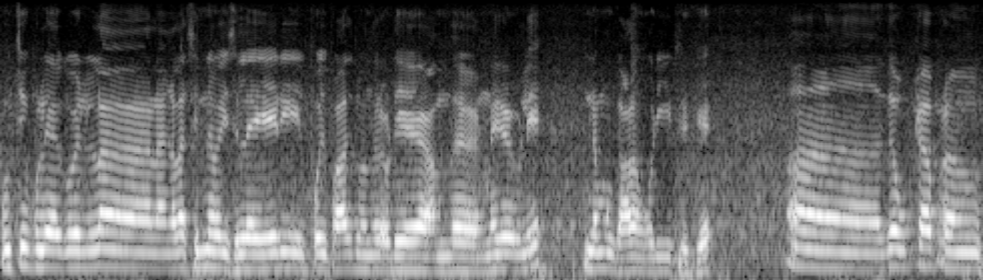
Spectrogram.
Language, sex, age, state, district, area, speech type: Tamil, male, 45-60, Tamil Nadu, Tiruchirappalli, rural, spontaneous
